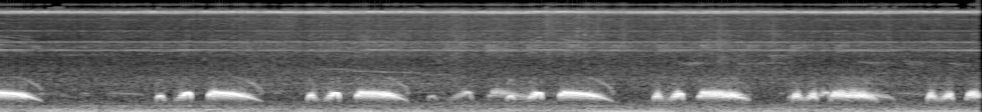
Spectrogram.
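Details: Calling spotted dove used to lure and train wild doves: a repeated phrase of clipped double coos followed by long drooping notes, cycling about every two seconds, deep and hollow, with a low rumble and faint electronic hum.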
